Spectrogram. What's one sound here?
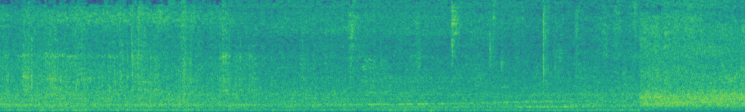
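A car drives slowly through a junction.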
